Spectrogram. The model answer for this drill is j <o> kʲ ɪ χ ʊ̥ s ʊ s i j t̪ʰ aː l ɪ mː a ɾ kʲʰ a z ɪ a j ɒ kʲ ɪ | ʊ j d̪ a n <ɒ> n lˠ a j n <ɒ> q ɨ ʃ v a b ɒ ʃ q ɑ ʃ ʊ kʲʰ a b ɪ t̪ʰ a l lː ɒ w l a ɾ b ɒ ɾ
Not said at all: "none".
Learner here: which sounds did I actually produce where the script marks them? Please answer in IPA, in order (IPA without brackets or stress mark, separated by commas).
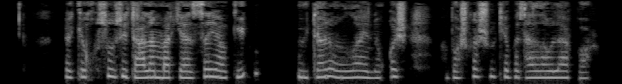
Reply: ɒ, o, o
